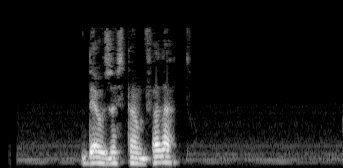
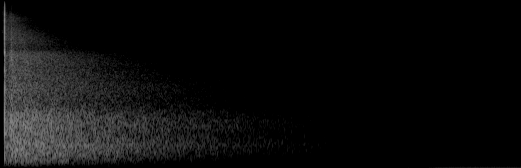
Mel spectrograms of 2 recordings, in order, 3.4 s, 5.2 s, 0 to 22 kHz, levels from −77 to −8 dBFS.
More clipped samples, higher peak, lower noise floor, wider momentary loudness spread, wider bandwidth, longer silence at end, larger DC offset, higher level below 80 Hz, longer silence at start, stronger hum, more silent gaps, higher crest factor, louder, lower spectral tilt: neither; about the same, 0 dBFS vs 0 dBFS; second, -49 dBFS vs -87 dBFS; second, 14 LU vs 24 LU; second, 11.5 kHz vs 17 kHz; second, 1.65 s vs 2.8 s; neither; first, -64 dBFS vs -88 dBFS; first, 0.8 s vs 0 s; first, 50 Hz at -50 dBFS vs none; neither; second, 22 dB vs 44 dB; first, -18 LUFS vs -39 LUFS; first, -6 dB/octave vs -0.5 dB/octave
